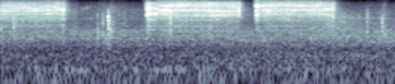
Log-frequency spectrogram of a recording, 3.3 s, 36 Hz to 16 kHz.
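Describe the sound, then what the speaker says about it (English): Aerosol can of touch-up paint hissing out short test sprays from about six inches away, a steady close hiss broken by a few brief pauses, with no one speaking. "if you want to try just a little test spray, about 6 inches away"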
